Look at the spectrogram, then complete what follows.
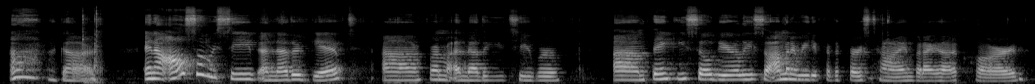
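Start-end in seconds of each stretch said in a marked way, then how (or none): none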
